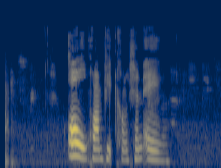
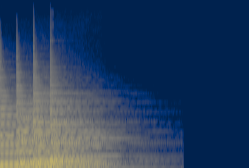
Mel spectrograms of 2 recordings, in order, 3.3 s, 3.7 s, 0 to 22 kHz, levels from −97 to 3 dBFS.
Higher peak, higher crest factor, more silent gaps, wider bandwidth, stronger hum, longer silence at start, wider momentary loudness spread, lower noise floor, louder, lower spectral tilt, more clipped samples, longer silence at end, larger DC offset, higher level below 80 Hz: first, -6 dBFS vs -10 dBFS; about the same, 20 dB vs 20 dB; neither; second, 9.4 kHz vs 12 kHz; neither; first, 1.05 s vs 0 s; first, 24 LU vs 16 LU; first, -69 dBFS vs -63 dBFS; first, -23 LUFS vs -27 LUFS; second, -5 dB/octave vs -7.5 dB/octave; neither; second, 0.95 s vs 1.9 s; neither; second, -82 dBFS vs -36 dBFS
